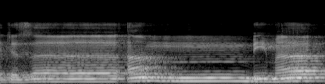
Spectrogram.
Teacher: تنوین کے بعد با آنے کی وجہ سے اقلاب ہے، ان کی جگہ ام پڑھیں گے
